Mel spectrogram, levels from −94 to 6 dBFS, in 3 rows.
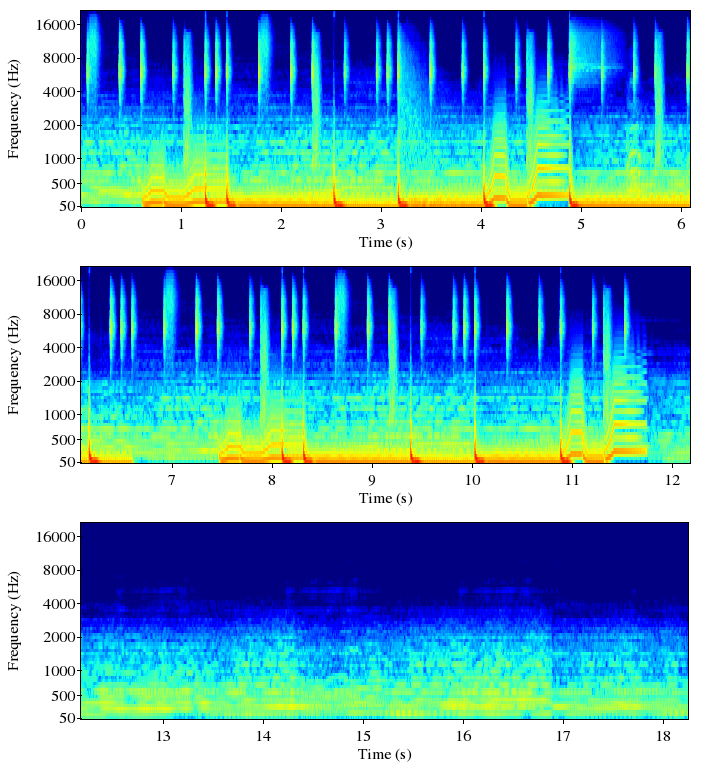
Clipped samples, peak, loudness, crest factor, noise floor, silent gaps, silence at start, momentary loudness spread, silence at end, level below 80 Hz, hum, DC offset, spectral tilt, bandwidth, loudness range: under 0.1%; -2 dBFS; -21 LUFS; 18 dB; -41 dBFS; none; 0 s; 20 LU; 0 s; -24 dBFS; none; under 0.1%; -6.5 dB/octave; 14.5 kHz; 16 LU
